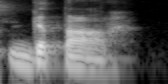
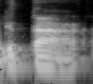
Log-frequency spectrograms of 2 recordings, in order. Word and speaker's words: Qatar: And I know I'm saying it wrong because I watched this YouTube video about how to pronounce Qatar. Is it Qatar? Is it Qatar? – Right, right. – And the guy on the video is like, it's Qatar. And like, I'm not saying Qatar.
